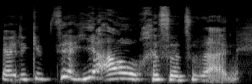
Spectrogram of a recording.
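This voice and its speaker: Very slow speech from a woman, fairly high in pitch. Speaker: podcast co-host. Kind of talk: casual chat. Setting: empty flat. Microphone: suboptimal equipment, poorer sound.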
